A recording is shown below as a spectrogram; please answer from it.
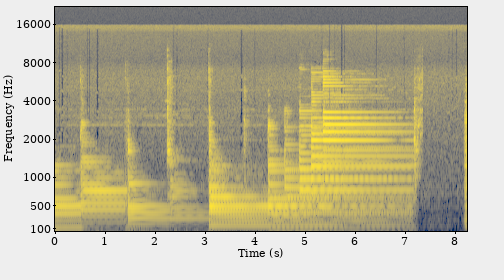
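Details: Meteoro Atomic Drive 20 guitar amp after repair of noise and hiss caused by its potentiometers, knobs cleaned: clean chords with a quiet background, no hiss or crackle; amp working properly.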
